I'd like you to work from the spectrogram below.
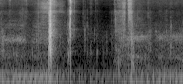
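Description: A toy gun from a mystery box fires with one sharp, loud crack, then a softer second snap a moment later; the shots stand alone with no talk over them.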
